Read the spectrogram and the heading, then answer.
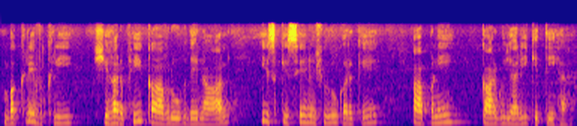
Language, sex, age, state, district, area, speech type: Punjabi, male, 45-60, Punjab, Pathankot, rural, spontaneous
